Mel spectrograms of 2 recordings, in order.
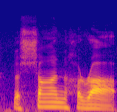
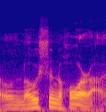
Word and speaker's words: Lashon Hara: And he's primarily remembered for his teachings on Lashon Hara, or Loshon Hora, as some pronounce it.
